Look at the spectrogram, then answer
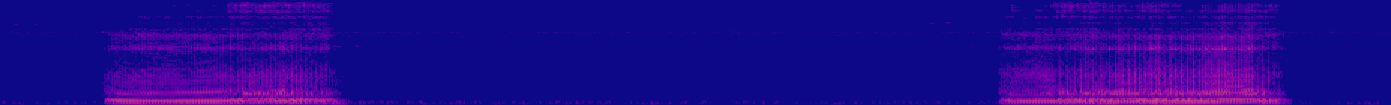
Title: Bruno is SNORING SUPER loud as I WFH #wfh #doglovers #canecorso #snoring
